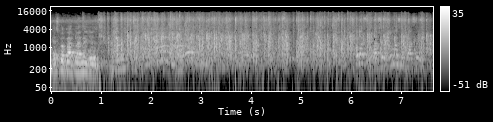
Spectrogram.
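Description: A crowd claps rapidly in a room.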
